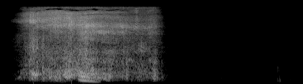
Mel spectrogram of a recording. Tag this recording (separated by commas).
Respiratory sounds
